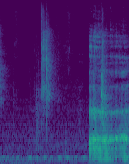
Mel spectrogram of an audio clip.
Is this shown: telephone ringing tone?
no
